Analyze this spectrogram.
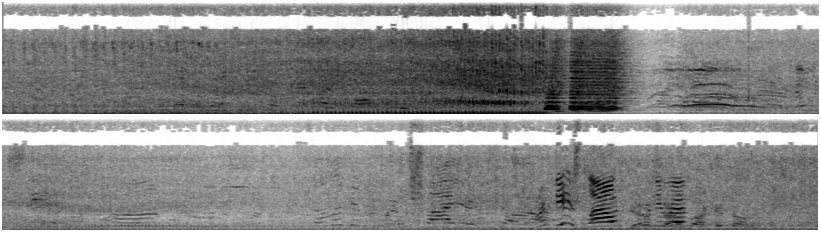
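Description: Old car engines rumble loudly as they drive slowly past, close by.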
